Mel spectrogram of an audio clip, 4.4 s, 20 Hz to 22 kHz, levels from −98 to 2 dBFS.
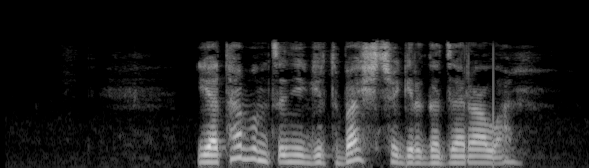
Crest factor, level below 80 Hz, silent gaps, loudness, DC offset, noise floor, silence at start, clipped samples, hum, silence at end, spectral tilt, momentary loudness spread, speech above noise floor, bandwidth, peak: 22 dB; -68 dBFS; none; -28 LUFS; under 0.1%; -81 dBFS; 1.5 s; under 0.1%; none; 0.55 s; -4.5 dB/octave; 8 LU; 53 dB; 8.4 kHz; -8 dBFS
